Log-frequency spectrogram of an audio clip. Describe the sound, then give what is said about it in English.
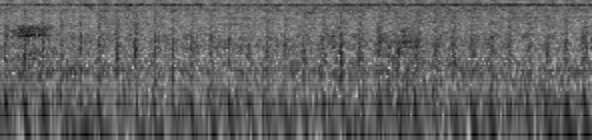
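A helicopter in a video game gives a loud, steady rotor drone with a continuous throbbing chop that lasts the whole clip, with no clear talk over it. “Oh, you're opening the door to the helicopter?”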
